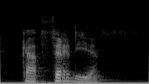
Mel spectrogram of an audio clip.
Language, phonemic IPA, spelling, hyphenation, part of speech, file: Dutch, /ˌkaːpˈfɛr.di.ə/, Kaapverdië, Kaap‧ver‧dië, proper noun, Nl-Kaapverdië.ogg
- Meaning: Cape Verde (an archipelago and country in West Africa)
